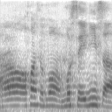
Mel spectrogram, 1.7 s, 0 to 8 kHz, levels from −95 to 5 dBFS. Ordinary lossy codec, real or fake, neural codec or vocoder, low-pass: none; fake; codec, 16 kHz, 4 kbps, X-Codec, WavLM features, trained on Multilingual LibriSpeech; none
